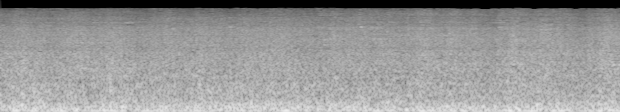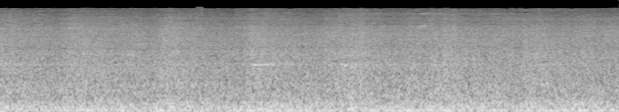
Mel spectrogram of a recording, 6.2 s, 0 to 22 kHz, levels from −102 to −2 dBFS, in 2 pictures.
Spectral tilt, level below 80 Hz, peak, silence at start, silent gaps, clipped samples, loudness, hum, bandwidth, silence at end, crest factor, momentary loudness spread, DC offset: -4 dB/octave; -20 dBFS; -2 dBFS; 0 s; none; under 0.1%; -15 LUFS; none; 16 kHz; 0 s; 14 dB; 1 LU; under 0.1%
